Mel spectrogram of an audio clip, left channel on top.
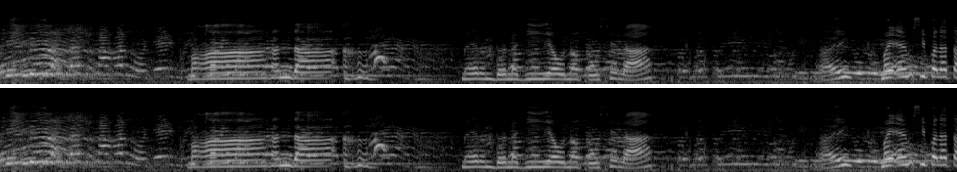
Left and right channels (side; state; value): both; identical; correlation 1.00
